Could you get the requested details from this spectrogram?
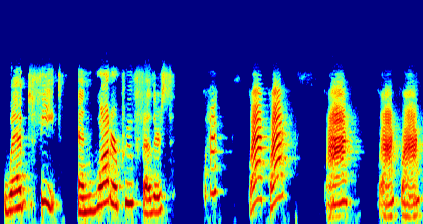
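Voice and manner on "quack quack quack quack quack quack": duck quack. Pretend. Ducks shown to children.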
